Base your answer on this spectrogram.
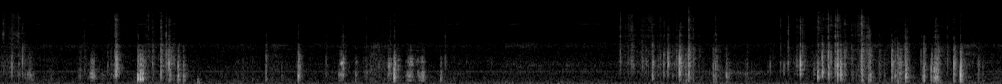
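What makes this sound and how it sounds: A small, filled, soft red latex rubber balloon is squeezed between both moist hands on a table. It gives quick bursts of squeaky, crinkling rubber rubs and sharp little pops. A quiet pause in the middle separates two busy stretches.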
